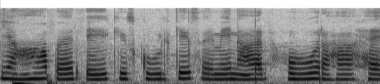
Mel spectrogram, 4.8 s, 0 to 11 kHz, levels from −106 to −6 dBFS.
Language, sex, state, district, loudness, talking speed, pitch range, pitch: Hindi, female, Uttar Pradesh, Hamirpur, -15 LUFS, 115 wpm, 195-215 Hz, 205 Hz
